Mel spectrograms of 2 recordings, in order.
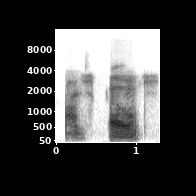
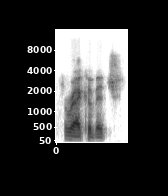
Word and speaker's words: Rajkovich: Rajkovich, is that how you say it? Rakovich.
